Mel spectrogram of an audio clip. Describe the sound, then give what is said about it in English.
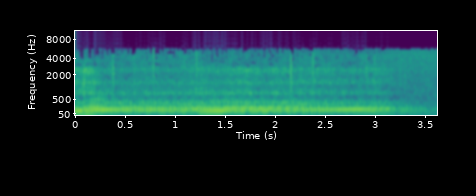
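A car engine rumbles loudly and steadily, revving slightly, then fades near the end as the vehicle pulls away. No voices. It is the fire chief's car, driven by Vito, leaving to drop Collins at firehouse 209 and then return to headquarters. “Well, climb into my car, Collins. I'll give you a lift in that direction.”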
